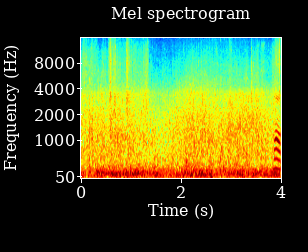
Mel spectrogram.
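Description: Wind rumbling on the microphone over small waves washing onto a pebble beach, a steady noise throughout.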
